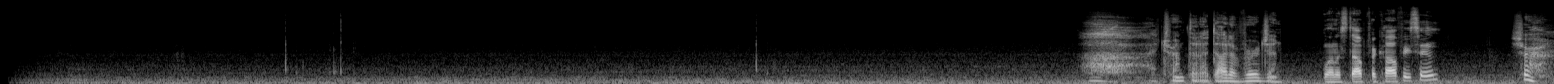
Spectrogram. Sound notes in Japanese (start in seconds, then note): 10.7 ため息をついて; 15.2 ため息をついて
